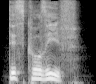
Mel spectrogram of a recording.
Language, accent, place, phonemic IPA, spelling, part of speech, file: German, Germany, Berlin, /dɪskʊʁˈziːf/, diskursiv, adjective, De-diskursiv.ogg
- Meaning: discursive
